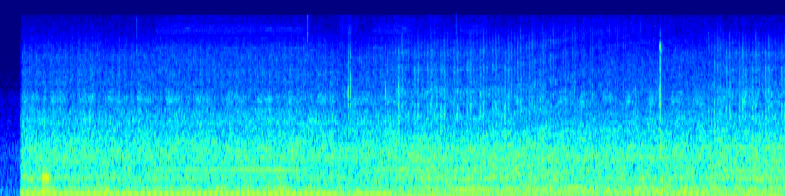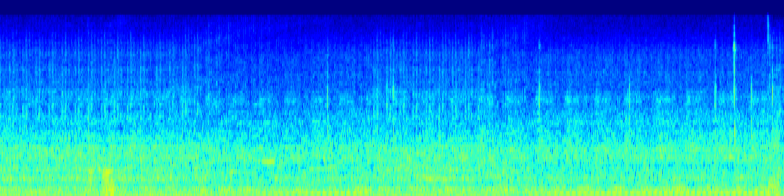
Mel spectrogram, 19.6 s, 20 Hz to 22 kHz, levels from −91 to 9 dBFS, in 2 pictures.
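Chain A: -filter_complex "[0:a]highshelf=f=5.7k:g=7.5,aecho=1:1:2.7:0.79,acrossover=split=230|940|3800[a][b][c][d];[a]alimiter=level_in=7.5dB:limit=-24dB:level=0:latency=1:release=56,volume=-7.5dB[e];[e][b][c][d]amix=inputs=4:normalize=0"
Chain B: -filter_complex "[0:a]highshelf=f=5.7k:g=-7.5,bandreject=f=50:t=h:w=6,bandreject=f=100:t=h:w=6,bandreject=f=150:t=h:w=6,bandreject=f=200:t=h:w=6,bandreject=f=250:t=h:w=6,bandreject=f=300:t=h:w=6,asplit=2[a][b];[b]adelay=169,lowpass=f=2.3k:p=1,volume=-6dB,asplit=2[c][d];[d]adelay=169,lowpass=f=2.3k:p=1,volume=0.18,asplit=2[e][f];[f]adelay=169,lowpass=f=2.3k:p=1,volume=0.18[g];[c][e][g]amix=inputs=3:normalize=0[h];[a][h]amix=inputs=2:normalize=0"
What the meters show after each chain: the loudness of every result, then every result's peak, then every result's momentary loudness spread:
-33.5, -35.0 LUFS; -7.0, -14.5 dBFS; 3, 3 LU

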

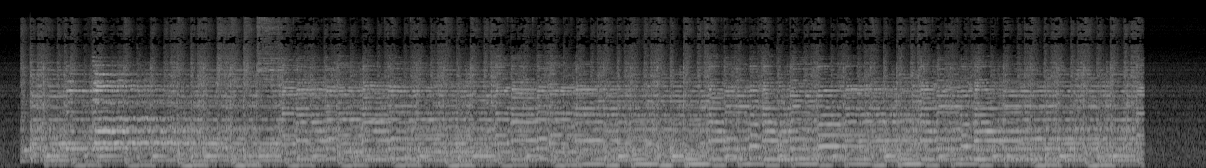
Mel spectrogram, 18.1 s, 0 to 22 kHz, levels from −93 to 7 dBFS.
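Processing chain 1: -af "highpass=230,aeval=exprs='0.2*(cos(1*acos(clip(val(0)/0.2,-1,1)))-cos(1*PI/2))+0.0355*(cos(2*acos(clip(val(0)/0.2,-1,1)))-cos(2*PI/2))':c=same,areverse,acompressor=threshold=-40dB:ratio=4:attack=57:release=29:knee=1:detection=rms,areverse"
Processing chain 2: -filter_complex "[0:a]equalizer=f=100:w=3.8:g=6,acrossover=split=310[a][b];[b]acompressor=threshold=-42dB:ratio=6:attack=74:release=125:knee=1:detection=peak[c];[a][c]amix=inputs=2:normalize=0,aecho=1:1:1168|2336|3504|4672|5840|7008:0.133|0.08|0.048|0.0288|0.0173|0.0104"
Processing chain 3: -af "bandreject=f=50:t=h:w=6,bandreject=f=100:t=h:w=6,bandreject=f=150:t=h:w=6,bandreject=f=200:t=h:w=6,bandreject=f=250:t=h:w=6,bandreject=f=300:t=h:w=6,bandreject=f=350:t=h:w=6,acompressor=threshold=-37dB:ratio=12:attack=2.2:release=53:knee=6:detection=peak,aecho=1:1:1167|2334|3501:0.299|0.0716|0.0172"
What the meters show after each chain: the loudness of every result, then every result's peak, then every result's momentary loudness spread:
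-36.0, -35.0, -40.0 LUFS; -21.5, -20.5, -27.5 dBFS; 1, 4, 1 LU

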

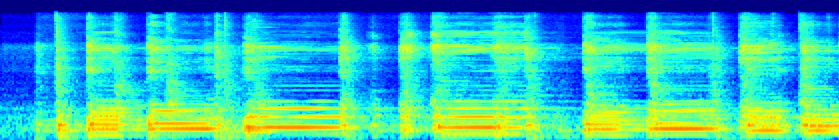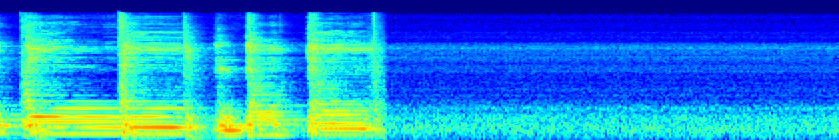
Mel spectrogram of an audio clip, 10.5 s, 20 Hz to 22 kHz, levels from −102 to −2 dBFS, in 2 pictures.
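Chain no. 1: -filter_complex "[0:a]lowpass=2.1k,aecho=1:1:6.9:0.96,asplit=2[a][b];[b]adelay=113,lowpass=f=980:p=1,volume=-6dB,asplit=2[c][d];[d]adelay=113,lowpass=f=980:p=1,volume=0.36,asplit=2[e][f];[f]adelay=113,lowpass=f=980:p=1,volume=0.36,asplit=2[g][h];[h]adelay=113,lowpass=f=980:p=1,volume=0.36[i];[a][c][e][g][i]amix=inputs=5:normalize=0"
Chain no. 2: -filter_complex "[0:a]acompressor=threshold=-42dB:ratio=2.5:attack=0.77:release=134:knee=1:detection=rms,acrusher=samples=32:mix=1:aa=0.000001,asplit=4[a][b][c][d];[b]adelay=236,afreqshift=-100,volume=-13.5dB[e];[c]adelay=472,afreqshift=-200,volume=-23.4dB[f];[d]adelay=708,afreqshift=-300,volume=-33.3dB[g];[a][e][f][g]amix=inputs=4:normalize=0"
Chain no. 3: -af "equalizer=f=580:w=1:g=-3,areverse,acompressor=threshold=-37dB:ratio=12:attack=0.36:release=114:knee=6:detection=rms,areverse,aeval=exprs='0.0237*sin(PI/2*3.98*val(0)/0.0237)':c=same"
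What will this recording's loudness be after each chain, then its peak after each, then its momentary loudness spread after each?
-28.0, -42.5, -36.0 LUFS; -14.5, -30.0, -32.5 dBFS; 11, 16, 6 LU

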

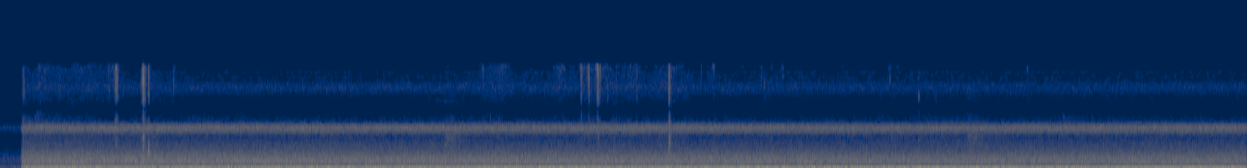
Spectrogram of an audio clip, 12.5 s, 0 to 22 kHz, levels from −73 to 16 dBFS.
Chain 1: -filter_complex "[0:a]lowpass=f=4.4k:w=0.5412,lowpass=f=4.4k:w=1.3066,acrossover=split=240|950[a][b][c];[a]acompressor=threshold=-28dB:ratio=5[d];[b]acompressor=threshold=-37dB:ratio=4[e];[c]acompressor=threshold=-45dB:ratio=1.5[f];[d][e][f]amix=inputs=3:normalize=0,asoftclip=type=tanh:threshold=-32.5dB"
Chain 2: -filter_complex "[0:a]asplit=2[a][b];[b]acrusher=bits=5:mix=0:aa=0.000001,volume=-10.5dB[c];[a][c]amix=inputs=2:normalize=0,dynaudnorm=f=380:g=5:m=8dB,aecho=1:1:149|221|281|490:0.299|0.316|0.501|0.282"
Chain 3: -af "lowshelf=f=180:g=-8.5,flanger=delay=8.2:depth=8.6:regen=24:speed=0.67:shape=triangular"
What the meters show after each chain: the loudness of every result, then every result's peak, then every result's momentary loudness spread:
-36.5, -16.5, -34.5 LUFS; -32.5, -1.5, -19.0 dBFS; 0, 3, 1 LU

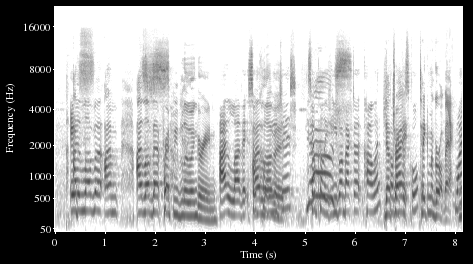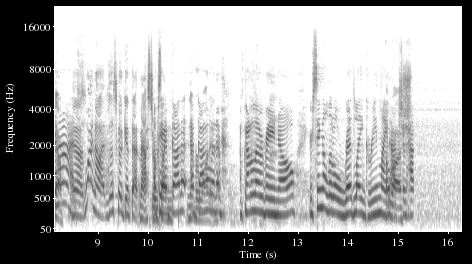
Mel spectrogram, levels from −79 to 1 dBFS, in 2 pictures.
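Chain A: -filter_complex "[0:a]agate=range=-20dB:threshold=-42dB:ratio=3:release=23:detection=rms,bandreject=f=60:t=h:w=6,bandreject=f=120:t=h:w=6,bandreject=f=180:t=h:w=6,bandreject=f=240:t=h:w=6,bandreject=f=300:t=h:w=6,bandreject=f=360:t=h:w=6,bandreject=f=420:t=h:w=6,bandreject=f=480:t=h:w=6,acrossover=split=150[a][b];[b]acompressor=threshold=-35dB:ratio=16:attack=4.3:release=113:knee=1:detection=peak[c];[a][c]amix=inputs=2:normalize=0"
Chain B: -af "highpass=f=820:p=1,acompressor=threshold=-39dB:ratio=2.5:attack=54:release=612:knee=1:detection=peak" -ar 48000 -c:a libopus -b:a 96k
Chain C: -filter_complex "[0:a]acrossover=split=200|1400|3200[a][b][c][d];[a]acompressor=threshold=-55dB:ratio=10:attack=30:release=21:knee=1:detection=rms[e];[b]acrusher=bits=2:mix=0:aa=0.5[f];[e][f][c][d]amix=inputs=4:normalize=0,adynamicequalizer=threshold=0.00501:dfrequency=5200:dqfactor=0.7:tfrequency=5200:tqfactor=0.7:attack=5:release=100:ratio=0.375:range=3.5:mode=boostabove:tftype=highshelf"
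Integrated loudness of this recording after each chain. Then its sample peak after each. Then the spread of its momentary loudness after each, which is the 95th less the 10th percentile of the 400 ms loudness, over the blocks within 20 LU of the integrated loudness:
-38.5, -37.5, -30.5 LUFS; -17.5, -14.5, -7.5 dBFS; 3, 5, 12 LU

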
